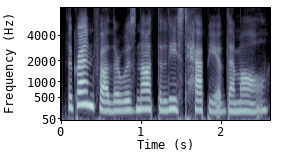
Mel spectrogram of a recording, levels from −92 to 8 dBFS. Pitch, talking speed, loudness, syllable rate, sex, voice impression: 215 Hz, 230 wpm, -18 LUFS, 5.3 syllables/s, female, feminine, adult-like, relaxed, bright, soft, clear, slightly raspy, intellectual, friendly, reassuring, elegant, slightly lively, kind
